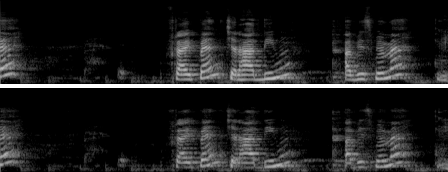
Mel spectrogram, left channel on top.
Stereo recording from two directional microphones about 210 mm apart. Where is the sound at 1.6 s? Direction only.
45° left (ahead or behind).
